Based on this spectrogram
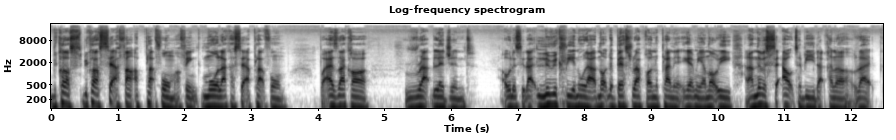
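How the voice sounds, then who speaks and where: Speaking very fast, a man keeps a flat, monotone intonation and very even loudness. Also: medium pitch for a man. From Birmingham, England, then South London from about age ten. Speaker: rapper. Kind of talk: casual chat. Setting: studio.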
